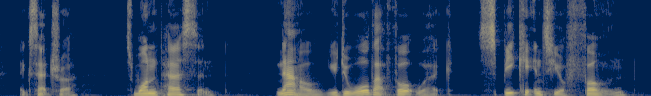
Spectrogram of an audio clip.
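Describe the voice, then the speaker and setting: With a British accent, a man talks at a fairly slow pace and with lively intonation. The background is silent in this very clean recording. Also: medium pitch for a man. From England. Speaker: brand strategist. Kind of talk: casual interview chat. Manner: animated.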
